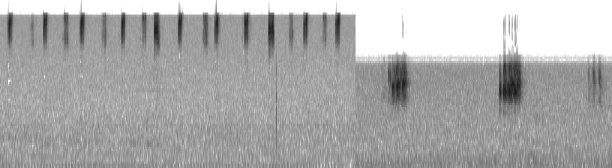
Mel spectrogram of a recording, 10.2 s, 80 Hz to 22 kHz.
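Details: Common Dark Bush-cricket at Tuttlingen, Germany, 8 October 2022. Brief high-pitched chirps come about every half second, then three longer, lower rasping bursts follow through an ultrasound detector.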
